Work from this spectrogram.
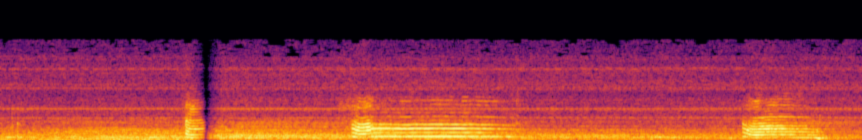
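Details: Oriental Siamese cats chattering to birds from indoors: a quick stuttered chirp, then two steady harmonic meows each lasting roughly half a second to a second, with a sharp click between.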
